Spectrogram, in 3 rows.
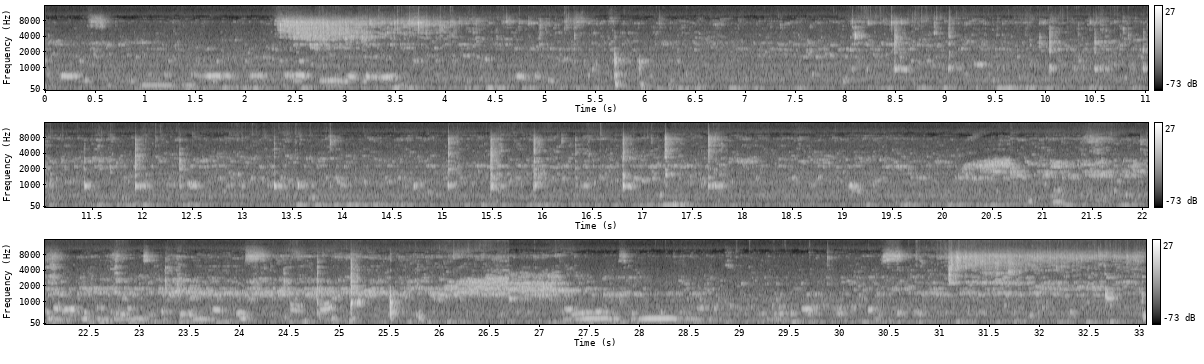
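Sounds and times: eggs frying in oil: 0:02.2 - 0:27.2, 0:29.8 - 0:33.0
oil popping and crackling: 0:31.0 - 0:33.0.

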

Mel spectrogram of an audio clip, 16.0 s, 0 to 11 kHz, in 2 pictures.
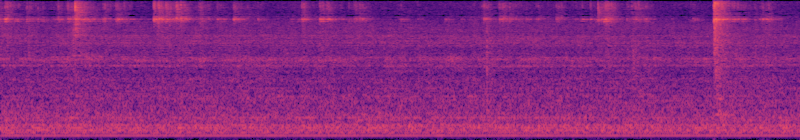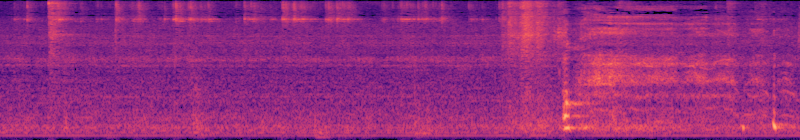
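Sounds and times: steady low hum: 0:00.0 - 0:16.0
kittens scrabbling: 0:13.0 - 0:14.3.

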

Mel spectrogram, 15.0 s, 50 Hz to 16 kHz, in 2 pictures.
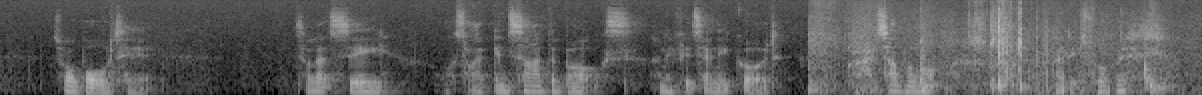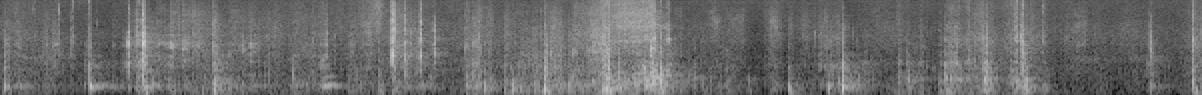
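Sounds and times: packaging rustling and scraping: 0:05.1 - 0:15.0
knocks and clicks of box: 0:07.2 - 0:15.0.

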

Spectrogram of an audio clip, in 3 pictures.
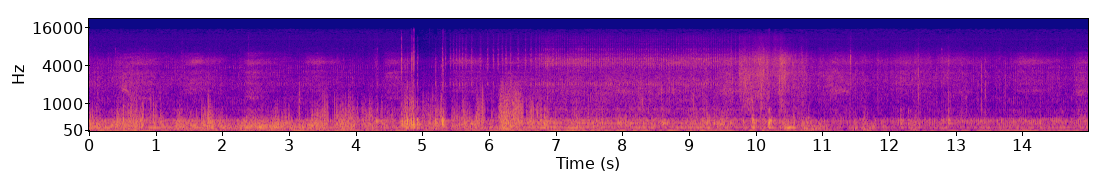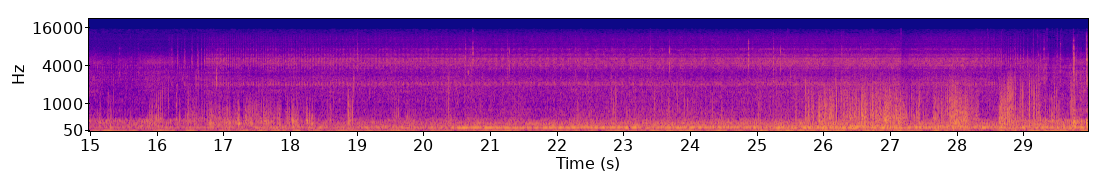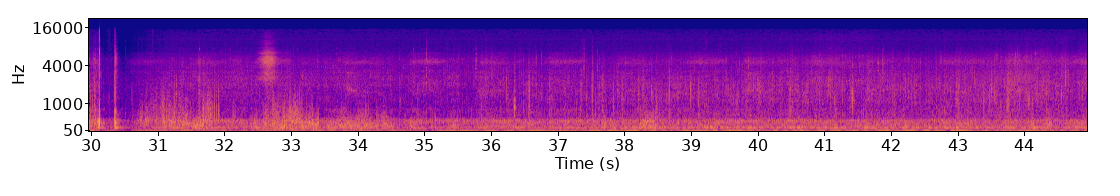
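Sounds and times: wind on microphone: 0:00.0 - 0:12.5, 0:15.7 - 0:35.2
bike rattles and knocks: 0:00.0 - 0:44.9
bike tyres rumbling on dirt: 0:00.0 - 0:44.9
low steady hum: 0:00.0 - 0:44.9.

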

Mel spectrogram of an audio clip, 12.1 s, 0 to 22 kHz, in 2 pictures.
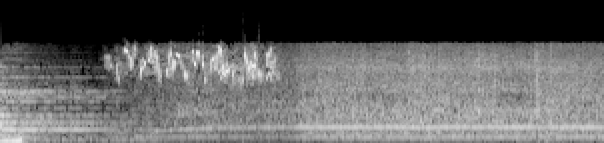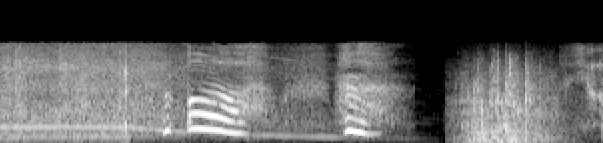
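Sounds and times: rapid bird chirps: 0:01.0 - 0:02.8
vacuum cleaner motor humming: 0:01.1 - 0:09.6.

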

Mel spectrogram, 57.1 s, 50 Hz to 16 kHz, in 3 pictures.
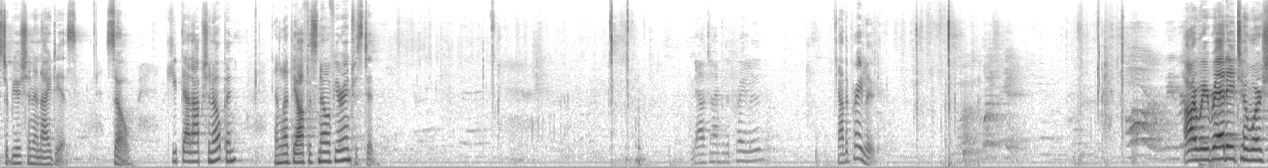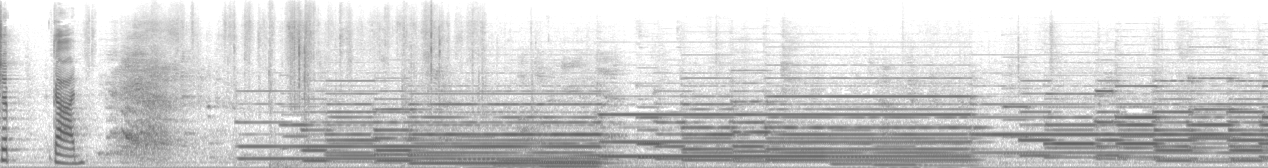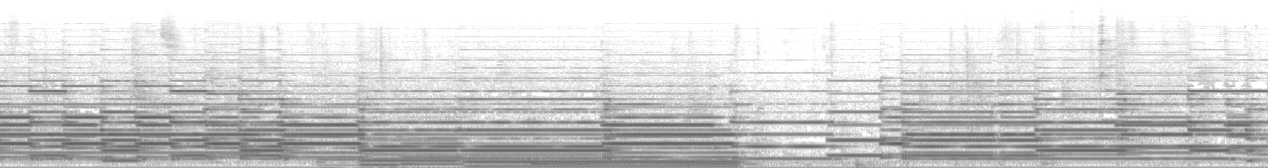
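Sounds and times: organ playing sustained chords: 0:22.5 - 0:57.0
deep bass organ note: 0:23.7 - 0:52.2.

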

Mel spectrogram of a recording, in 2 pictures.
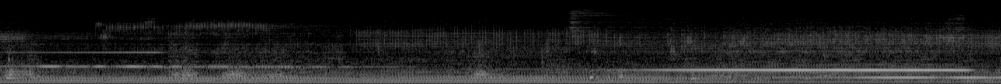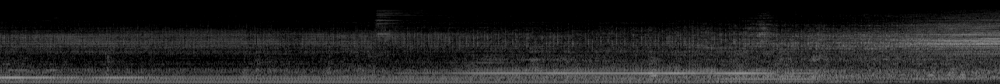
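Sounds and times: steady low hum: 0:00.0 - 0:20.0
synthesizer drone: 0:00.0 - 0:20.0
hiss: 0:17.6 - 0:20.0.

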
